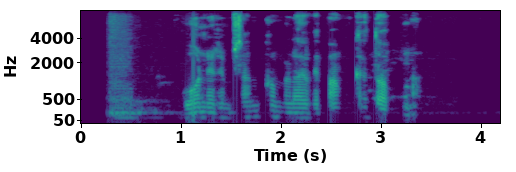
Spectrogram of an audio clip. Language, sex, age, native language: Icelandic, male, 40-49, Icelandic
